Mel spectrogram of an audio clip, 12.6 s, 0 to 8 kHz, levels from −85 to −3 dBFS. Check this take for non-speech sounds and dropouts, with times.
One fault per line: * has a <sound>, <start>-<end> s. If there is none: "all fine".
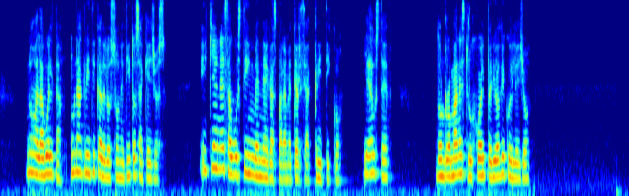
all fine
